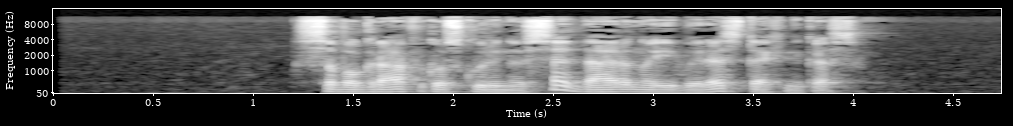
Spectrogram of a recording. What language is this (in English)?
Lithuanian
